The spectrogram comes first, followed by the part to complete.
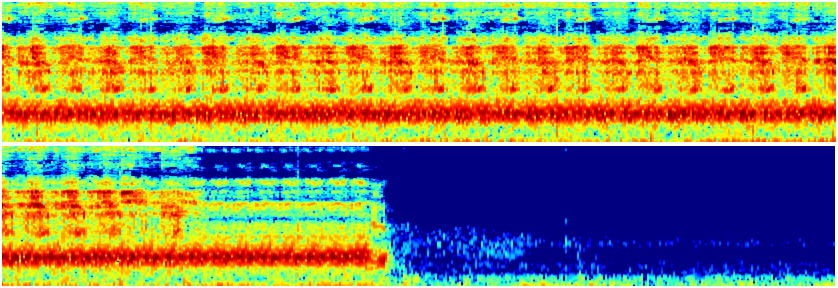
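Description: A loud, steady, high-pitched sound effect with a fast tremble, held for about six seconds and then cut off suddenly.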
